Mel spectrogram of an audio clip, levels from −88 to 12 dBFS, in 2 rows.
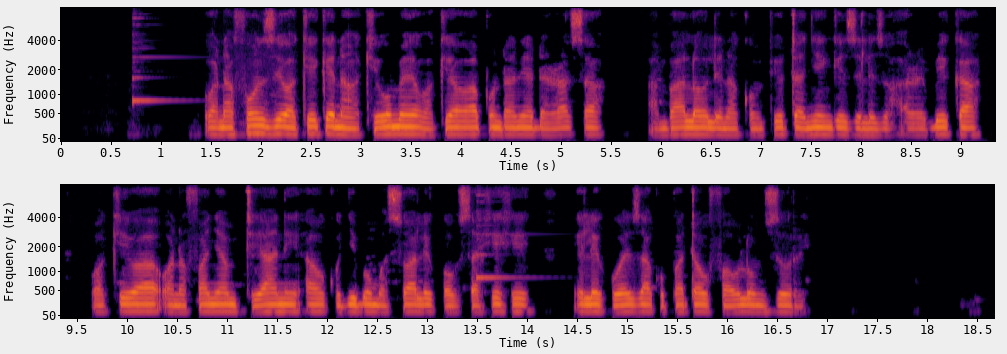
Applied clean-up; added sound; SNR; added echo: none; Bell; 17 dB; none.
